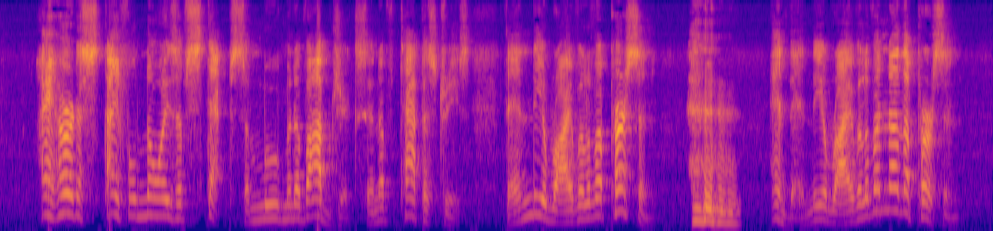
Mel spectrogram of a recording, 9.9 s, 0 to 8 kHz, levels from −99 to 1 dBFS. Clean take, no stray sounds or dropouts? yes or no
no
